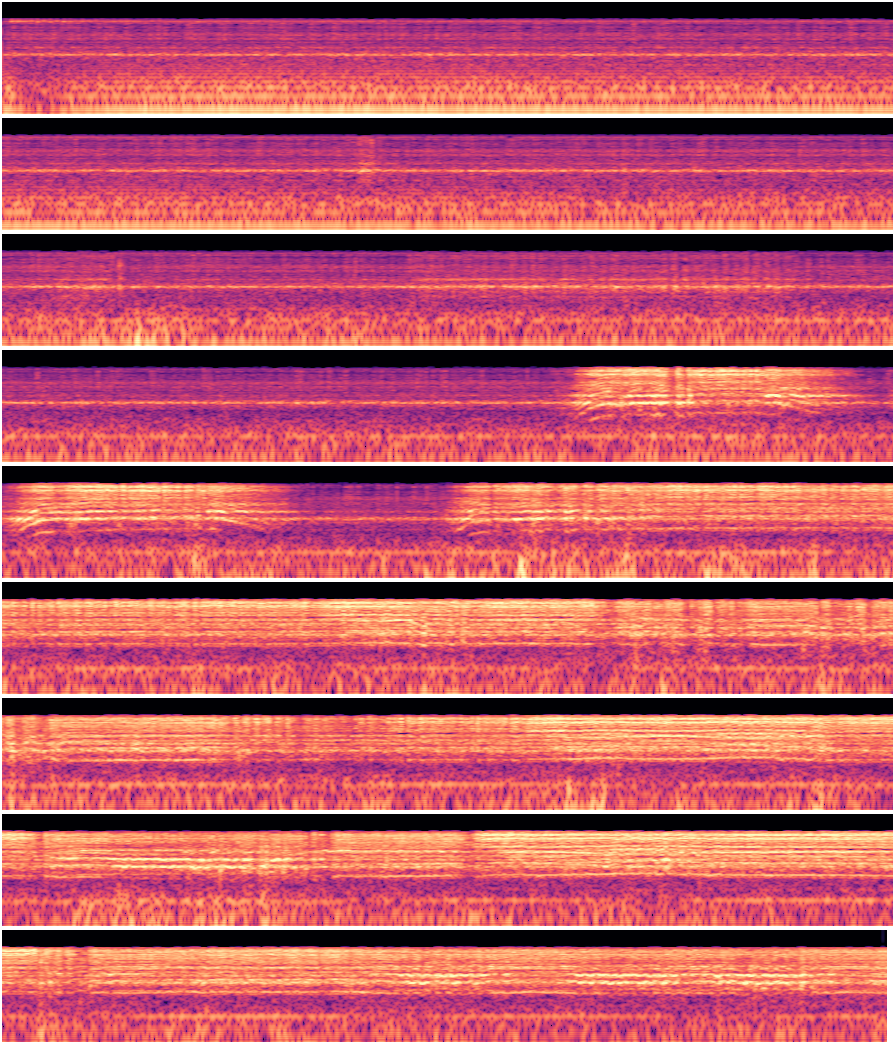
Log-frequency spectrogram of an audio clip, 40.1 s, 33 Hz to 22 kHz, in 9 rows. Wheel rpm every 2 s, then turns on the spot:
0, 0, 0, 0, 0, 10, 10, 0, 70, 70, 110, 160, 160, 160, 160, 160, 160, 160, 160, 160.
10-14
